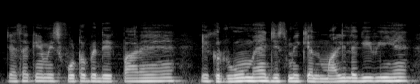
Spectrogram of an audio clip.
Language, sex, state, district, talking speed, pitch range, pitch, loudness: Hindi, male, Uttar Pradesh, Shamli, 270 wpm, 145-155 Hz, 150 Hz, -14 LUFS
